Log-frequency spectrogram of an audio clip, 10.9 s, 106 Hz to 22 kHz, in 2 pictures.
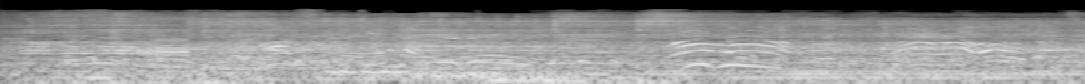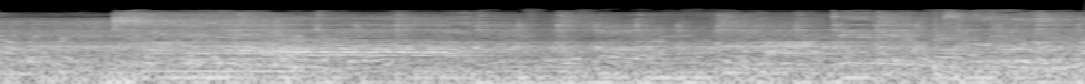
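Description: A small crowd at an outdoor July 4 Tea Party rally in Salisbury, Maryland murmurs and chatters continuously, with scattered louder voices and occasional shouts rising out of the steady babble.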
